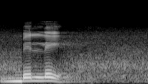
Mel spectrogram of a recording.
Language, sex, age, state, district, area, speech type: Sindhi, male, 18-30, Gujarat, Junagadh, rural, read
